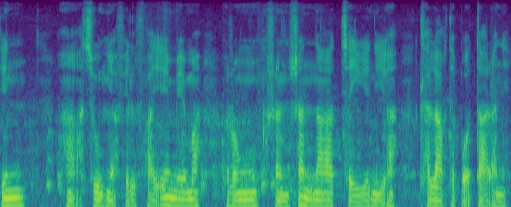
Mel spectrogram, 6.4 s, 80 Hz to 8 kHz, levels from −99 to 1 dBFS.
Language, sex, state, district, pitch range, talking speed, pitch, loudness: Mizo, male, Mizoram, Aizawl, 90-105 Hz, 215 wpm, 95 Hz, -19 LUFS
